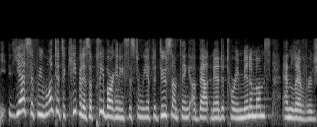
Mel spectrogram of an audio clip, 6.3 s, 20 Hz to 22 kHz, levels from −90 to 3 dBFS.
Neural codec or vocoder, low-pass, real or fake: none; 7.2 kHz; real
